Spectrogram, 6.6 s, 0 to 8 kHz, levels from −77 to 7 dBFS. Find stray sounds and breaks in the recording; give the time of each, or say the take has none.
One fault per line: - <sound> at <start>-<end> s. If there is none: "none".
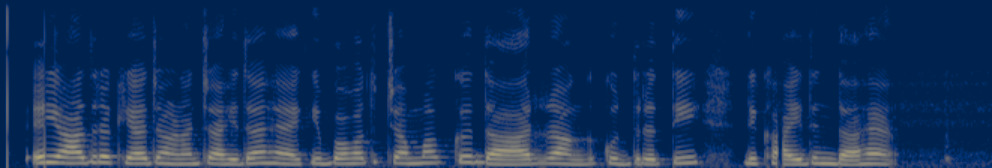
- dropout at 5.2-5.2 s
- whoosh at 6.3-6.4 s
